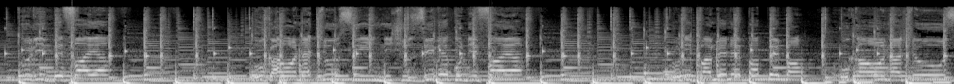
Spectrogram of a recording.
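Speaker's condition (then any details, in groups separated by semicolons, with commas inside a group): No condition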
